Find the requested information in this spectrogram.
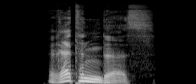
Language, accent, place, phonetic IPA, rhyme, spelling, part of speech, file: German, Germany, Berlin, [ˈʁɛtn̩dəs], -ɛtn̩dəs, rettendes, adjective, De-rettendes.ogg
- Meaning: strong/mixed nominative/accusative neuter singular of rettend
